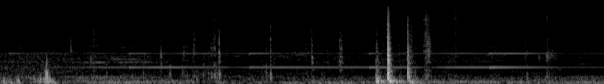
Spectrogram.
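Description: Scattered clicks and knocks from handling and movement inside a minivan's cabin, with a dull thump near the start and one loud, sharp knock about four seconds in, over a faint steady high hum.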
